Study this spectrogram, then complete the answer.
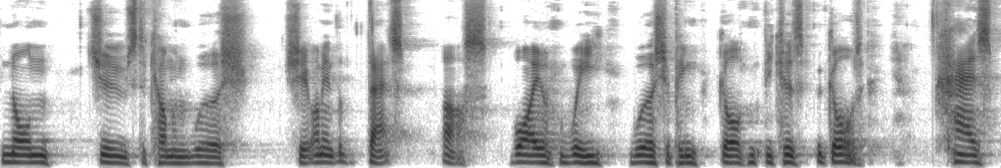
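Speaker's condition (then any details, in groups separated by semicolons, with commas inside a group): Stammer; man aged 55; stammer audible in speech; blocks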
